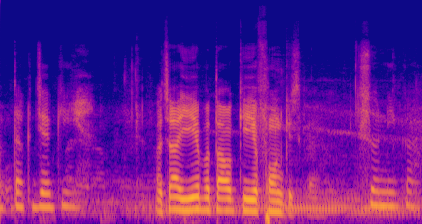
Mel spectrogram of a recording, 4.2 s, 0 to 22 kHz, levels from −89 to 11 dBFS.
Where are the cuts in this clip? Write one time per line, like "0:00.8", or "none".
none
